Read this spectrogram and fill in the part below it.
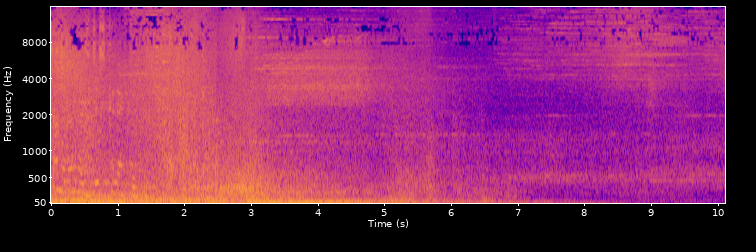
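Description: A triumphant fanfare swells and then fades.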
